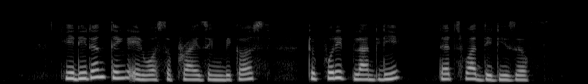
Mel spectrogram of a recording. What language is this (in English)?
English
